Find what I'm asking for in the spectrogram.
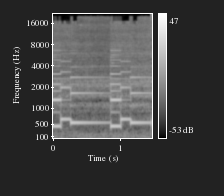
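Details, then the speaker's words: On a 2020 Ford Escape with code 1299, after both coolant temperature sensors were replaced, the key is on with the engine off. A two-tone falling chime repeats about every 0.9 seconds, and the engine coolant over-temperature warning persists. "Temperature warning without hooking everything up yet. Okay, got to have foot on the I don't want it to start. I don't want it to start. There we go. Engine coolant over temp."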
